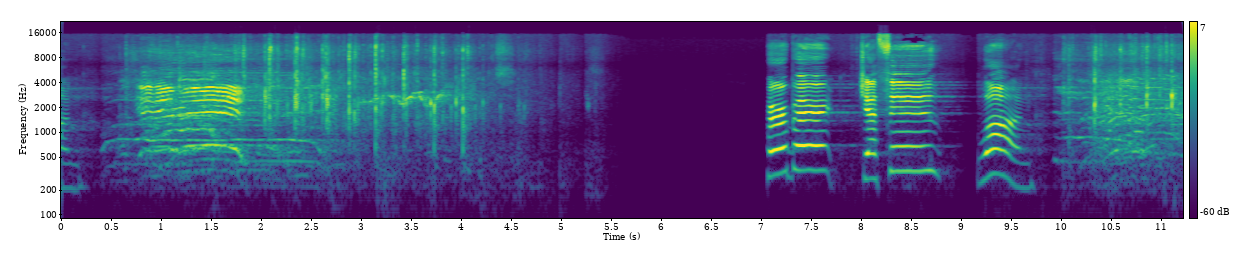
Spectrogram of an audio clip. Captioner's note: applause; applause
